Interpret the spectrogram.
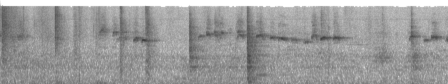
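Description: Birds chirping faintly in short, stepping calls, with scattered clicks and knocks from the exhaust pipe being handled; the loudest knock comes about five seconds in.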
